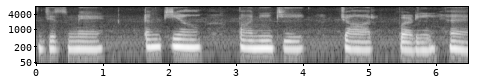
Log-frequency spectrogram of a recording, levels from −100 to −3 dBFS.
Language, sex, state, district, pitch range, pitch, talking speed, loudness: Hindi, female, Rajasthan, Bikaner, 160-180 Hz, 170 Hz, 65 wpm, -16 LUFS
